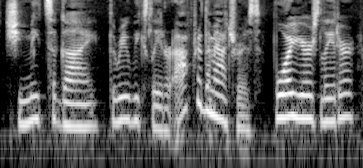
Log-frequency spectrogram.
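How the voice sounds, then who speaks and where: A woman with a husky voice speaking as a guest expert on a radio show, explaining things in measured, structured examples with anecdotes. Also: medium pitch, background noise. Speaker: guest expert, feng shui practitioner.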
